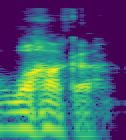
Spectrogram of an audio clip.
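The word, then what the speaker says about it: Oaxaca: that you were in Mexico and could you pronounce the name of that city for us? Oh, Wajaka. Wajaka. Wajaka.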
